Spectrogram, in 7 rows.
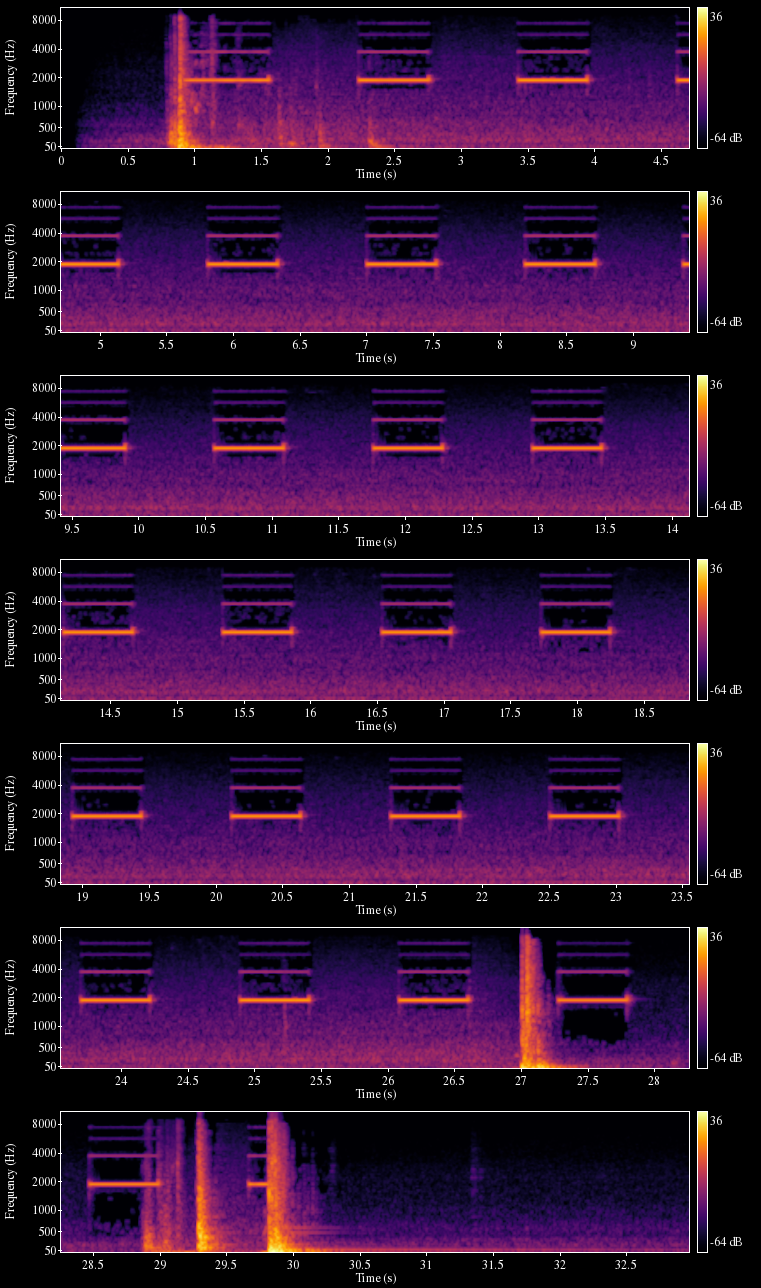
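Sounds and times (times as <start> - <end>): loud thump: 0.8 - 2.5, 27.0 - 27.4, 28.9 - 30.5
vehicle reversing beeper: 1.0 - 2.8, 3.4 - 4.0, 4.6 - 5.2, 5.8 - 6.4, 7.0 - 7.6, 8.2 - 8.8, 9.4 - 10.0, 10.6 - 11.2, 11.8 - 12.3, 13.0 - 13.5, 14.2 - 14.7, 15.4 - 15.9, 16.6 - 17.1, 17.8 - 18.3, 19.0 - 19.5, 20.1 - 20.7, 21.3 - 21.9, 22.5 - 23.1, 23.7 - 24.3, 24.9 - 25.5, 26.1 - 26.7, 27.3 - 27.9, 28.5 - 29.1
sharp knock: 28.9 - 30.4.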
